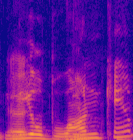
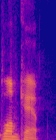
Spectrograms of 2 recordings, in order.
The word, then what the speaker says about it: Blomkamp: Neil Blomkamp? – Blomkamp, yeah.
